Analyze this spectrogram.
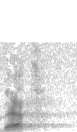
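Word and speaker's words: Bet (בית): It's pronounced Bet.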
